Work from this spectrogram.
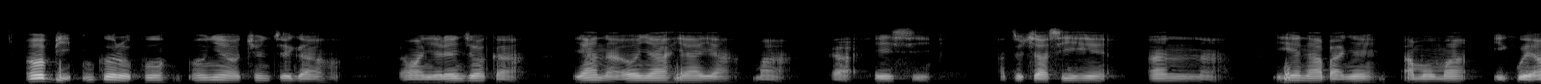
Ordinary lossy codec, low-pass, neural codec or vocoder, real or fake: AAC, 48 kbps; 5.4 kHz; none; real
